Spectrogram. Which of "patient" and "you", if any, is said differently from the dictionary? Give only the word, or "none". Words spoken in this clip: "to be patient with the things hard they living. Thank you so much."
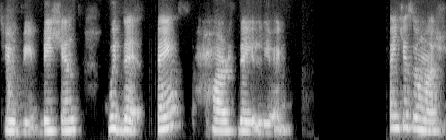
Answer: patient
